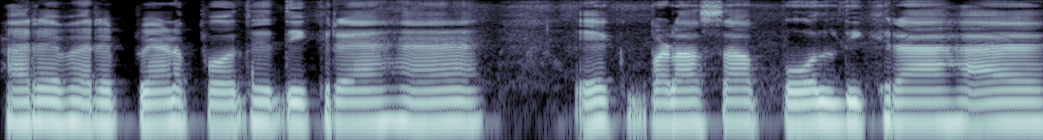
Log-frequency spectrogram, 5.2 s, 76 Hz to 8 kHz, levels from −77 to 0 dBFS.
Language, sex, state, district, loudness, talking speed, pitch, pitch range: Hindi, male, Jharkhand, Palamu, -16 LUFS, 160 wpm, 135 Hz, 130-135 Hz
